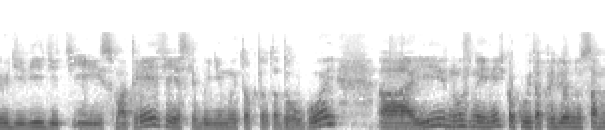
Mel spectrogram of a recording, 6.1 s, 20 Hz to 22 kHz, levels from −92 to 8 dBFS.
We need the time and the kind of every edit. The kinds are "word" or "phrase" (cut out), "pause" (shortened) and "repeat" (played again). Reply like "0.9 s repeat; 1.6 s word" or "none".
none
